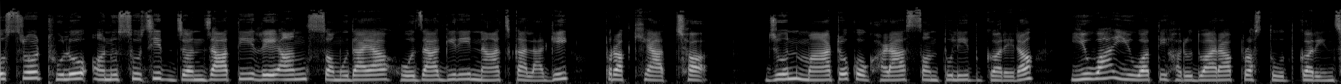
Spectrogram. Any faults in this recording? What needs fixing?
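The speech sounds dull and granular from start to finish. Nothing is heard above about 15.1 kHz. A gurgling, watery distortion sits on the voice throughout. This is likely MP2 compression, at a rate that fits roughly 64 kbps. The coder splits the sound into 32 sub-bands and shares out bits. Starved of bits, it shuts off the top bands and quantises the rest coarsely. Bands flicker in and out. Keep the master uncompressed, or encode at a much higher bitrate.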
